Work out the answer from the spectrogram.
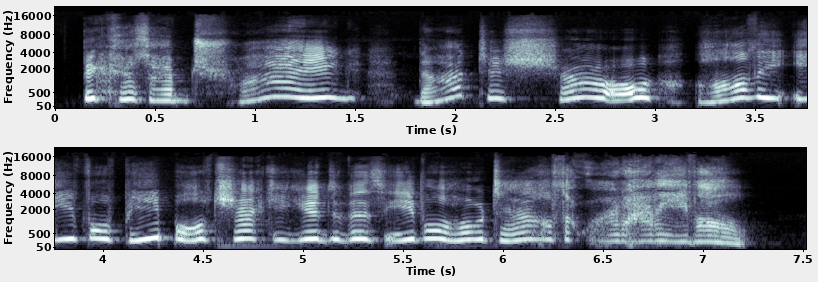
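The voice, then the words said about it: Strained put-on voice. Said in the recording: “Why are you talking like that ... the way you were straining when you're trying to do that voice.”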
